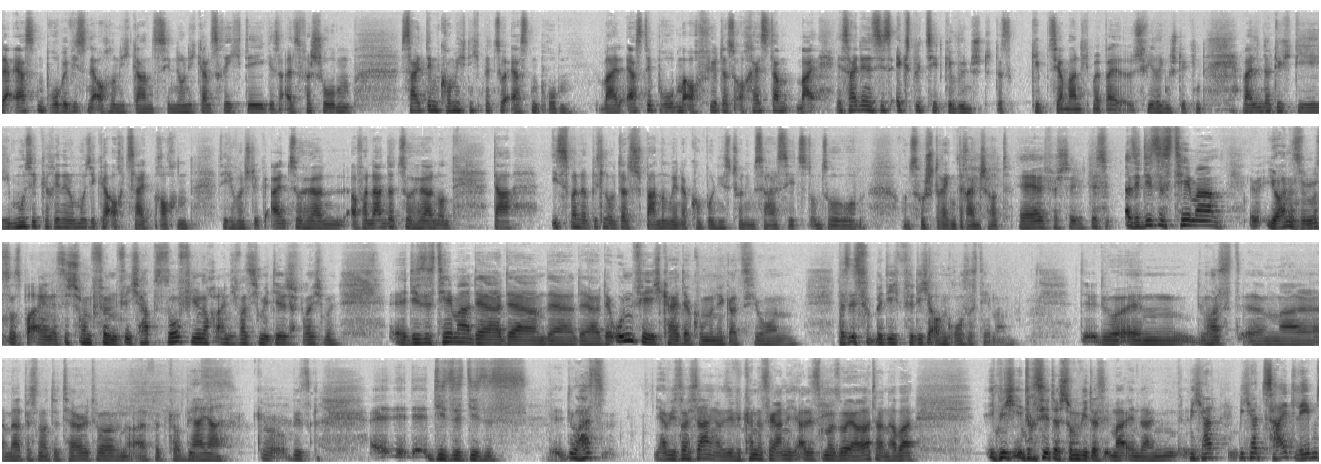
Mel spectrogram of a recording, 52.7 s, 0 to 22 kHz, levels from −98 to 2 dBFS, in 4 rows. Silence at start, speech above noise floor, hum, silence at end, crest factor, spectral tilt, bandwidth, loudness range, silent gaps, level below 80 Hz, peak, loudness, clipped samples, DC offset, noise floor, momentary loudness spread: 0 s; 21 dB; none; 0 s; 18 dB; -4.5 dB/octave; 15.5 kHz; 6 LU; none; -56 dBFS; -2 dBFS; -20 LUFS; under 0.1%; under 0.1%; -42 dBFS; 12 LU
